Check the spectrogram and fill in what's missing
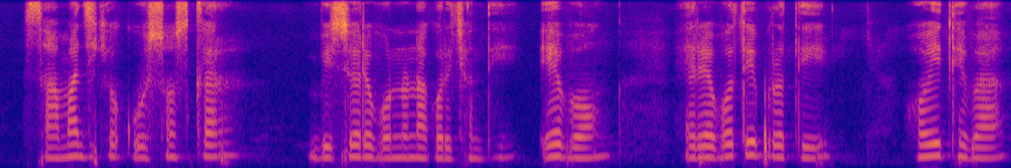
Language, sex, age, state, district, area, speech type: Odia, female, 18-30, Odisha, Boudh, rural, spontaneous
